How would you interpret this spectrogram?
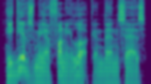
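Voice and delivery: ordinary delivery, nothing marked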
